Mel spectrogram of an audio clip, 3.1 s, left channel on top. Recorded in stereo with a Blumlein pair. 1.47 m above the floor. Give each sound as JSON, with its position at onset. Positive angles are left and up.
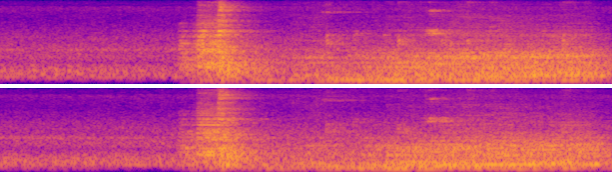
{"t": 0.9, "sound": "a sliding door", "azimuth_deg": 0, "distance_m": 1.4}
